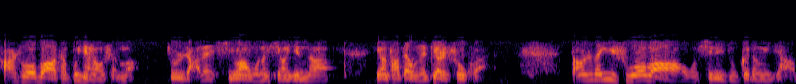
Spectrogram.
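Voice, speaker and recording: Fairly quick speech from a man at medium pitch, with very wide pitch swings and noticeable background noise. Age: 50s. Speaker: caller with a relationship problem. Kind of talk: phone-in call. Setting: phone call. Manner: halting, many fillers.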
